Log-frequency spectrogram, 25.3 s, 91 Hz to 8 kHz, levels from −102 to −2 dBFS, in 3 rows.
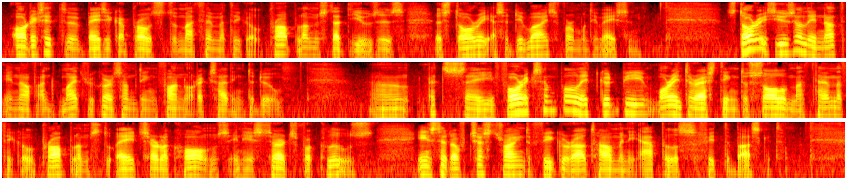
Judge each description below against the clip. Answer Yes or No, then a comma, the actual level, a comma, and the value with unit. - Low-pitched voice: Yes, low, 110 Hz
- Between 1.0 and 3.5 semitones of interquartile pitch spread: No, average, 3.9 semitones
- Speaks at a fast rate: Yes, fast, 160 wpm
